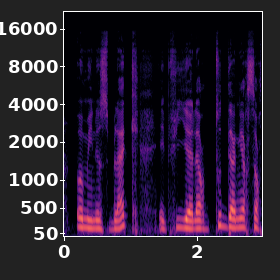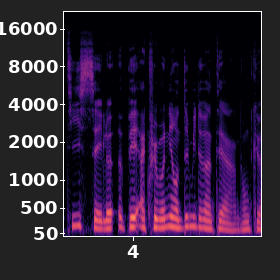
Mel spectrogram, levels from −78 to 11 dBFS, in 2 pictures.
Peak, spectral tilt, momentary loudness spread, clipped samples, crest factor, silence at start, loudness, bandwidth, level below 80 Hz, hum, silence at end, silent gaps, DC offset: -6 dBFS; -6.5 dB/octave; 11 LU; under 0.1%; 16 dB; 0.2 s; -23 LUFS; 15.5 kHz; -58 dBFS; none; 0 s; none; under 0.1%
